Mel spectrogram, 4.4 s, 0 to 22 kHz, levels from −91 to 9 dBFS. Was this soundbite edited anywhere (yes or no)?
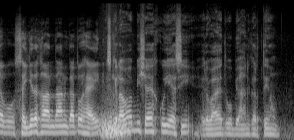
yes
